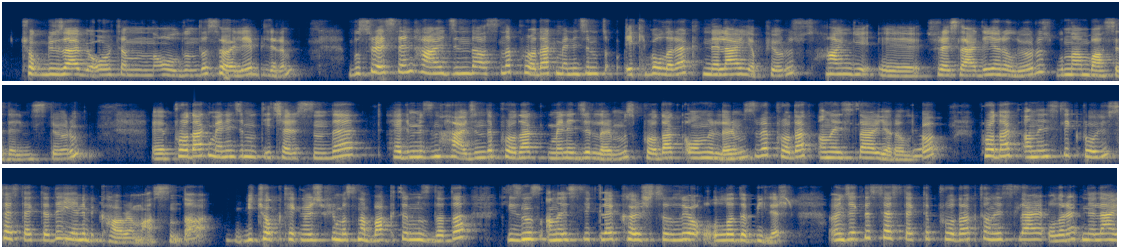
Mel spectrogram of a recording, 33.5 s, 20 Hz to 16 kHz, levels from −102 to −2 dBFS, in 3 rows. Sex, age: female, 30-49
